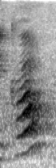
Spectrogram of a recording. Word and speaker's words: calm: И calm Эл не читается, да, пометьте себе.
